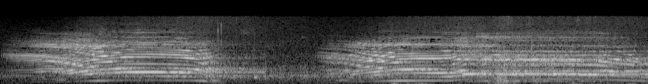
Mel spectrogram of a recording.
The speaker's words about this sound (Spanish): ¿Te has quedado con esto? ¿Te has quedado con este bramido del ciervo en plena época de celo?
